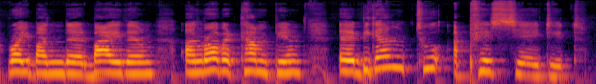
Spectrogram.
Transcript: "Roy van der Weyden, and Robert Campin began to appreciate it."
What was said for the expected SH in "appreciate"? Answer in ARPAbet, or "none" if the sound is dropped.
S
